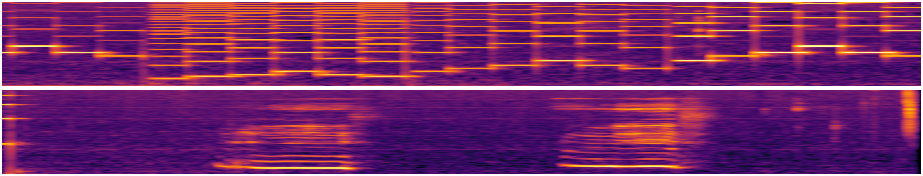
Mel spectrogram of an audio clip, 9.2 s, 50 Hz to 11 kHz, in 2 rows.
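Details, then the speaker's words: Commodore 64 running its sound test plays stepping beeps and two pitch sweeps, but the tune sounds thin with a voice missing. A faulty SID chip is suspected, and game music also cuts out. "kind of missing a voice there aren't we"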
